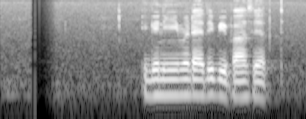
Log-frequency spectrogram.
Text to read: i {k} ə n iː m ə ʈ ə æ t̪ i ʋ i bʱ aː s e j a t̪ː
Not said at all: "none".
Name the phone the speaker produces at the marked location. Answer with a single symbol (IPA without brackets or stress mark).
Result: ɡ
